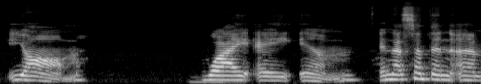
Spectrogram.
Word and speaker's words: yam: and it is pronounced yam y-a-m and that's something um you can chant to help uh balance the heart chakra it would be something like yum do you think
